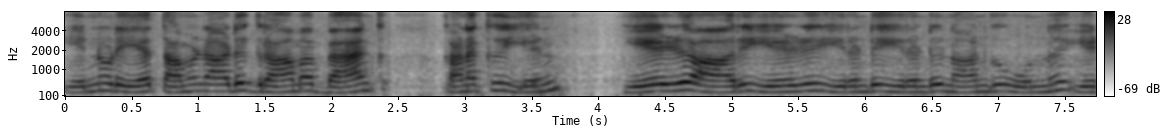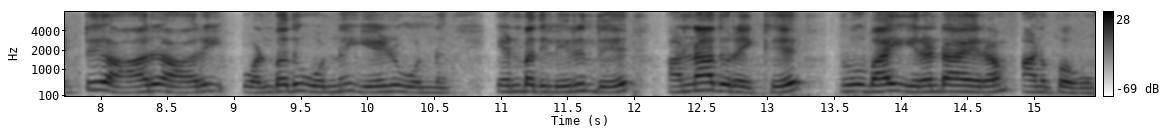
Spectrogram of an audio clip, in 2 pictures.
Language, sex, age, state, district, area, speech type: Tamil, female, 45-60, Tamil Nadu, Cuddalore, rural, read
